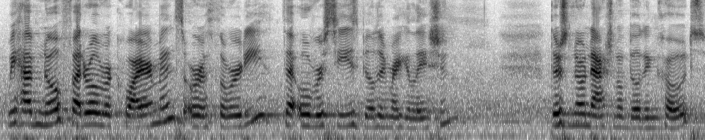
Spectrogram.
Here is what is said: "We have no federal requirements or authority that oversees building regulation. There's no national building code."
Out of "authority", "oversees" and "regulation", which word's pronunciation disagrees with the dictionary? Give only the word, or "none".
none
